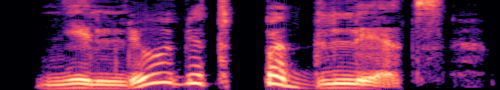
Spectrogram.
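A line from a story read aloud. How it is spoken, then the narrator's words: Through clenched teeth. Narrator (Russian): процедил Виктор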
